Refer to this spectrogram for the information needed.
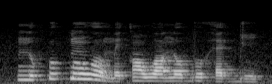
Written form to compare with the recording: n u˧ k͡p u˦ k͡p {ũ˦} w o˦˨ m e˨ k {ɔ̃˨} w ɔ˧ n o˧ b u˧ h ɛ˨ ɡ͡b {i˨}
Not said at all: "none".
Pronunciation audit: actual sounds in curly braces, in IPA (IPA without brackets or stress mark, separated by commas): ũ˦, ɔ̃˧, i˨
